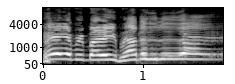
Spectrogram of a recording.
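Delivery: loud, high mock crowd call; hyped-up stage singer. Joking that he would fake every song on stage, hyped-up high shout. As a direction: belt out filler as if working a crowd. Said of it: "That would be me with every song".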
